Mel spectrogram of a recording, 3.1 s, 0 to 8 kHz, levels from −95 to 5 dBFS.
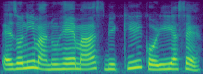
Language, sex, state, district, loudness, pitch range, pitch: Assamese, male, Assam, Sonitpur, -11 LUFS, 195-225 Hz, 205 Hz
